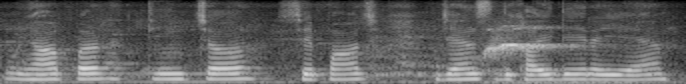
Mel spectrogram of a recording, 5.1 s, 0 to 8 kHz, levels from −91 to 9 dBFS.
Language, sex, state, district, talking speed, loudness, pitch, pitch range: Hindi, male, Uttar Pradesh, Shamli, 130 wpm, -17 LUFS, 185 Hz, 180-190 Hz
